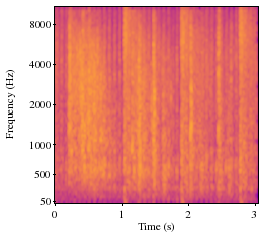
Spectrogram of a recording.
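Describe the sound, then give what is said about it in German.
Police open fire at the Fürstenfeldbruck air base shortly after a helicopter carrying terrorists lands: rapid, irregular bursts of gunfire crack sharply over a dense, noisy roar, with several loud individual shots standing out in a chaotic exchange of fire; no one speaks. “Kurz nachdem der Hubschrauber gelandet ist, eröffnen die Polizisten das Feuer.”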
